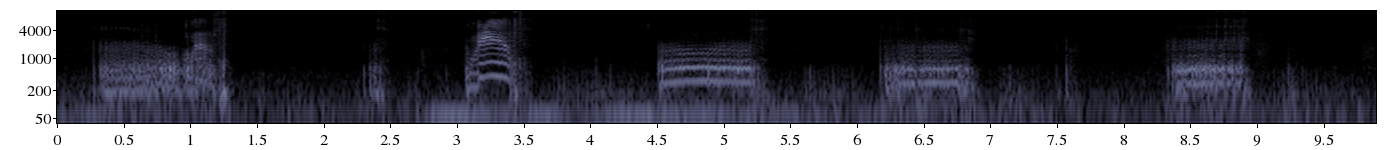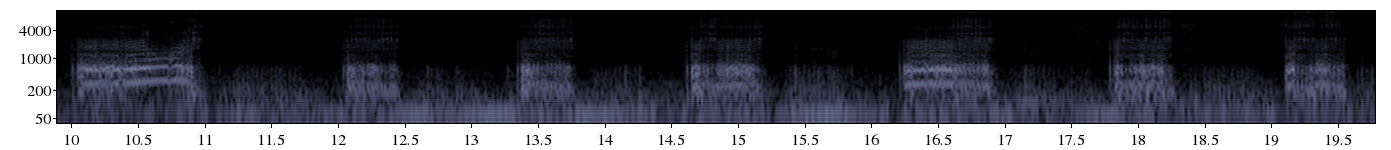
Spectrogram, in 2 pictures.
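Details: Caesar von Schwanheim, a pet cat, complaining and purring: a run of short, nasal meows and chirps, a few clearly rising and falling, mixed with low purring and soft murmurs, spaced about every second.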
